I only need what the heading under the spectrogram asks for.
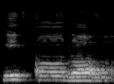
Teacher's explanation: হামজার উপরে সাকিন আছে, তাই সাকিন ওয়ালা হামজাকে আক্কা দিয়ে বা ঝটকা দিয়ে উচ্চারণ করতে হয়।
